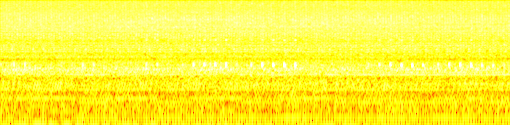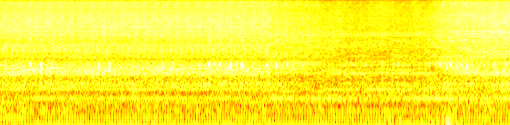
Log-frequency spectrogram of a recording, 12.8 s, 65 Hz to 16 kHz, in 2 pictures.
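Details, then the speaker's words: Lada Granta 126 engine just after full rebuild (bored block, new bearings, 82.5 pistons, new timing kit and valves), idling: light irregular scraping ticks over steady hum; tensioner roller rubbing the crank pulley, gone after loosening the alternator belt. "Сейчас мы немножко ослабим ремешок генератора. Так. О, скрежет ушел. Получается, натяжной ролик задевал шкив коленвала."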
